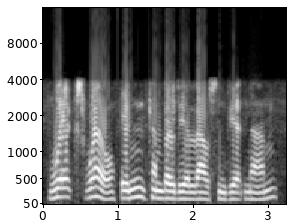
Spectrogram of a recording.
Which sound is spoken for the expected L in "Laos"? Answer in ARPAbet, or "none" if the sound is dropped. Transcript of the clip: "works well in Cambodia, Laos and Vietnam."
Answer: L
